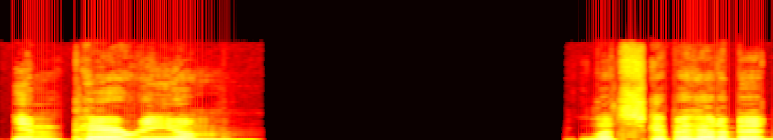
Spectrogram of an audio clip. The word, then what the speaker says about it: imperium: Therefore, the accent will jump over to the left one notch to the antepenult. That's the PE. Syllable. So this word will sound like imperium.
